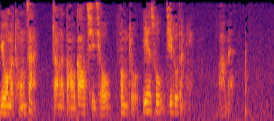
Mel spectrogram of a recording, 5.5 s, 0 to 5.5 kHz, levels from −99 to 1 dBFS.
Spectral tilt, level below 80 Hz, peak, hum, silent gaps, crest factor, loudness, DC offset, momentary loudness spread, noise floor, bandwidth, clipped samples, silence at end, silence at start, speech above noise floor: -5 dB/octave; -58 dBFS; -6 dBFS; none; none; 18 dB; -23 LUFS; under 0.1%; 19 LU; -49 dBFS; 5.4 kHz; under 0.1%; 0.5 s; 0 s; 26 dB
